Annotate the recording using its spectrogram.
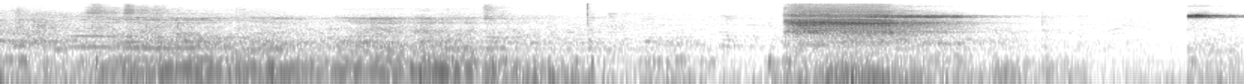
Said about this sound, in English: I'm not sure why we stopped there. The ball was inbounded, and then the buzzer sounded for a sub.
